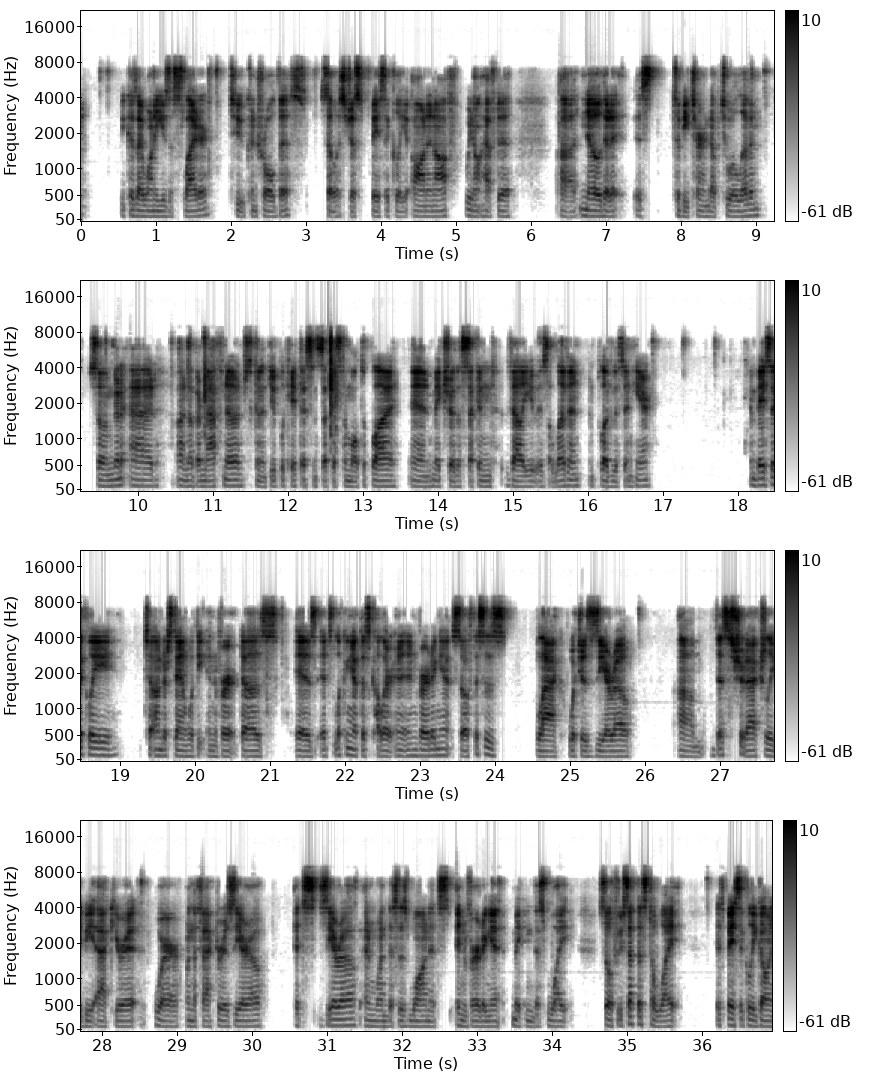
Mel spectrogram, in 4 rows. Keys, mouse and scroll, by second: 0.9 click, 3.1 click, 3.8 click, 6.4 scroll up 4, 8.9 click, 9.6 click, 10.4 click, 10.9 shift+d, 12.1 click, 15.6 click, 17.3 click, 18.1-18.4 scroll up 1, 18.4 middle click, 20.7 scroll up 4, 21.0 middle click, 25.9 click, 31.0 click, 33.2 click, 34.8 click.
